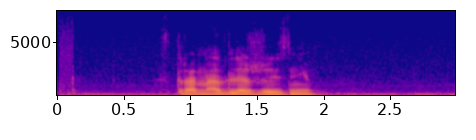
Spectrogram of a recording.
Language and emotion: Russian, neutral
